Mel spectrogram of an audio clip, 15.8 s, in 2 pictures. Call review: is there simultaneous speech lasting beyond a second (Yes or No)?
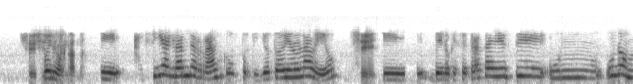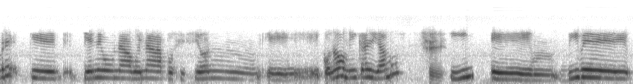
No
